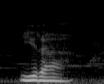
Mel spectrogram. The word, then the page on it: ra: wamesa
